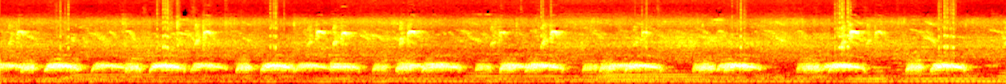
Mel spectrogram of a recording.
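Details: Spotted dove calls used as a lure to draw a rival bird close: low, hollow coos in short bursts, repeated roughly once per second almost without pause across the recording, with faint higher chirps of other birds in the background.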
